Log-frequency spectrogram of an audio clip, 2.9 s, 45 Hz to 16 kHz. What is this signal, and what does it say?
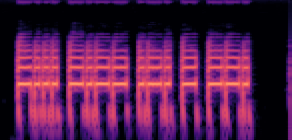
Morse code, heard as a keyed tone, about 27 wpm, 470 Hz. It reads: BYRTG
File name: FreeFiles / CW-practice / 25WPM-side1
